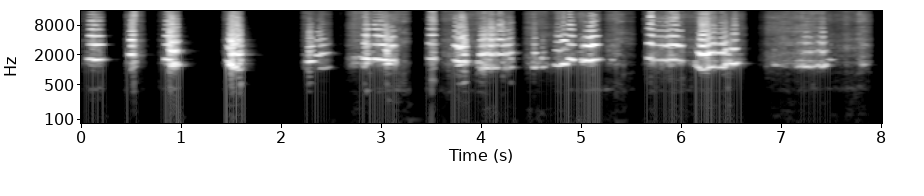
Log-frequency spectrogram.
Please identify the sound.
Sound effects > Objects / House appliances
Soap tray sliding (annoying sound) 2
Subject : Sliding a plastic soap tray against the bathroom sink, to make this stringent/strident sound. Date YMD : 2025 04 22 Location : Gergueil France. Hardware : Tascam FR-AV2, Rode NT5 Weather : Processing : Trimmed and Normalized in Audacity.
NT5, soap-tray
